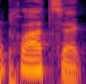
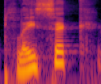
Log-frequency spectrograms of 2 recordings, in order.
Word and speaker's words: Placek: Is it Placek or Placek? Normally Placek because it's like a German. Pronouncing Placek would be the US The version of American version.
